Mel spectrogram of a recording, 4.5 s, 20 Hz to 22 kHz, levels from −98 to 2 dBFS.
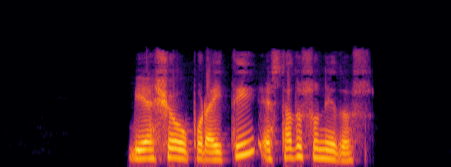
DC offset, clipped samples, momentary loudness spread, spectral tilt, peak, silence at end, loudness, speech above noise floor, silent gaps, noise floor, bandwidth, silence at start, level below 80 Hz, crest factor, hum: under 0.1%; under 0.1%; 5 LU; -7 dB/octave; -2 dBFS; 0.95 s; -16 LUFS; over 75 dB; none; under -90 dBFS; 7.6 kHz; 1.3 s; -60 dBFS; 16 dB; none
